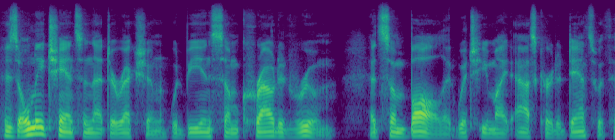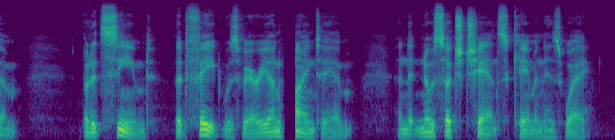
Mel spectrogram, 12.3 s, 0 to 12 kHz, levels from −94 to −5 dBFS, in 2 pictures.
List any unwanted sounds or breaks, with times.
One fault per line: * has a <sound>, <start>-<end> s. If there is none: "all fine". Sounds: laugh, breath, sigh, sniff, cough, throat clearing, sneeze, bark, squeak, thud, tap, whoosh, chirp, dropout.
* has a dropout, 9.0-9.1 s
